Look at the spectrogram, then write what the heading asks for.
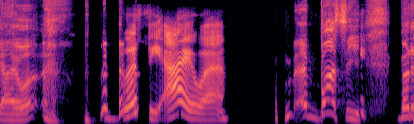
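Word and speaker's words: Bussey: But but some people may look at it and go, "Bussy, Iowa." Busussy, Iowa. Busy.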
